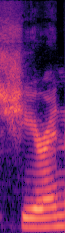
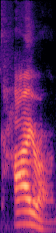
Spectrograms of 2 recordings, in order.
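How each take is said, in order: First: The name begins with a 'sh' sound. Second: The name begins with a 'k' sound. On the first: This is how the show says it. "in the show it's pronounced Sheeran" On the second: This is the original mythological name. "the actual mythological name that he got his name from is Chiron"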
